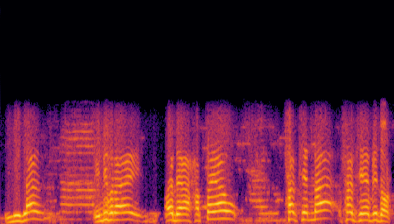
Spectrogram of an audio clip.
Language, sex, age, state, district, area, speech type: Bodo, male, 45-60, Assam, Baksa, urban, conversation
